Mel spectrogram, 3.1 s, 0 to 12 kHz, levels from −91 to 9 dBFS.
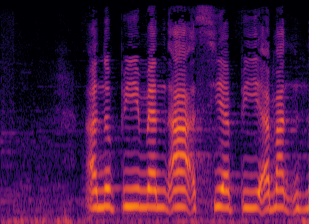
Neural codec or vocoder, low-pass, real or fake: none; 10.8 kHz; real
